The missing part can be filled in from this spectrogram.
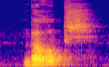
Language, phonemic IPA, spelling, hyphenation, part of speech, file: Dutch, /bəˈrups/, beroeps, be‧roeps, noun / adjective, Nl-beroeps.ogg
- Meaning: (noun) a professional, one who does something for a living; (adjective) professional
